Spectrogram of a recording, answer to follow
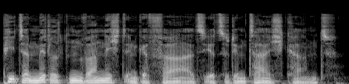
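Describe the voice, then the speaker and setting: A man reading an audiobook novel as narrator in a measured, even storytelling manner. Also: extremely low pitch, no room sound, clean studio sound. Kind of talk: scripted narration.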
